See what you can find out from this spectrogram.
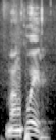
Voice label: "mangkwei" chicken, Yawa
